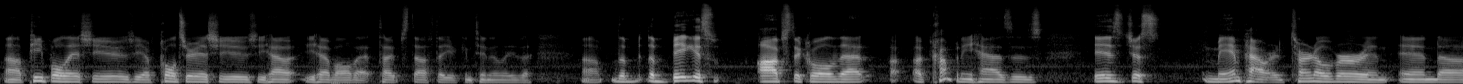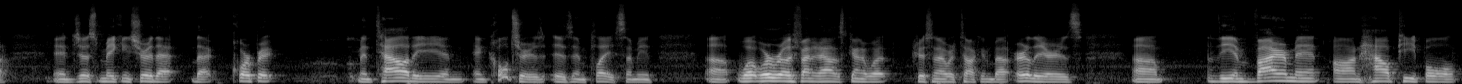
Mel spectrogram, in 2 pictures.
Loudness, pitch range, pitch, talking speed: -26 LUFS, 115-140 Hz, 125 Hz, 160 wpm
